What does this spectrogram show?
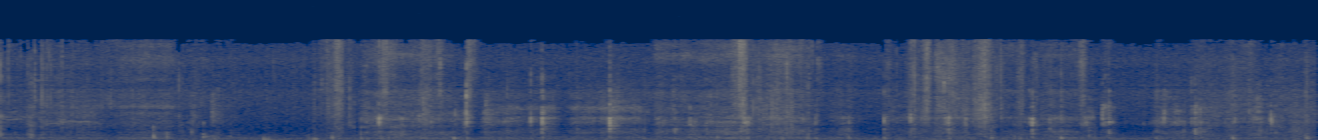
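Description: Faint close-up mouth sounds of a person biting into and chewing a breakfast sandwich: small irregular clicks and smacks.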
